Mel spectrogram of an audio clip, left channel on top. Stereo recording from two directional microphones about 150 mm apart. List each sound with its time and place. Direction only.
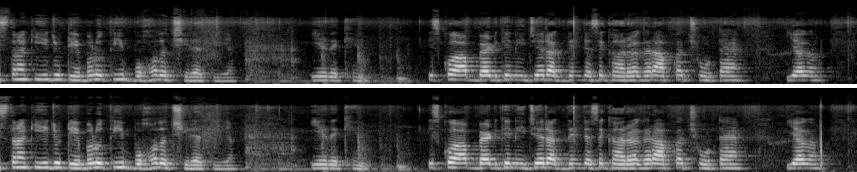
0.0 s a woman's voice: 5° left (ahead or behind); by 7.3 s 25° left (ahead or behind)
7.9 s a woman's voice: 15° left (ahead or behind)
